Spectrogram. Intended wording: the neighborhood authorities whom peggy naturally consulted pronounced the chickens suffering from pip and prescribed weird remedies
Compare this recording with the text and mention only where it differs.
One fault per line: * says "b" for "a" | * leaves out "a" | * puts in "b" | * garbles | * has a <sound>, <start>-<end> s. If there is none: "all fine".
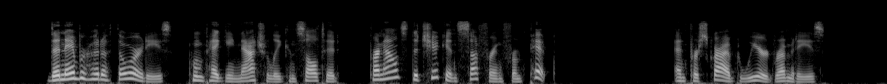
all fine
